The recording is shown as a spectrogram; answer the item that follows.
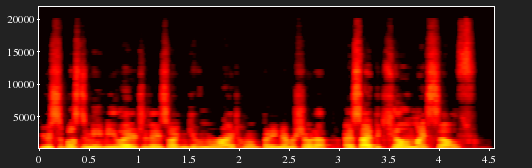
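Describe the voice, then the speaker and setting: A man reading aloud the lines of a young woman calmly confessing a killing, with a bright, quick delivery. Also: medium pitch, natural voice.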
